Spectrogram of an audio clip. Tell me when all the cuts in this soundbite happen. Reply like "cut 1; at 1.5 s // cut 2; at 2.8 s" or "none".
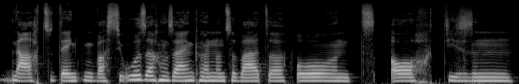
cut 1; at 2.9 s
